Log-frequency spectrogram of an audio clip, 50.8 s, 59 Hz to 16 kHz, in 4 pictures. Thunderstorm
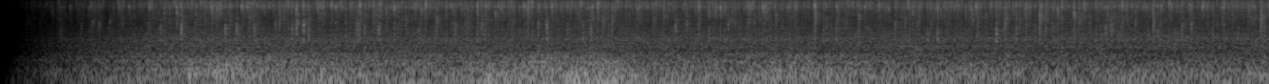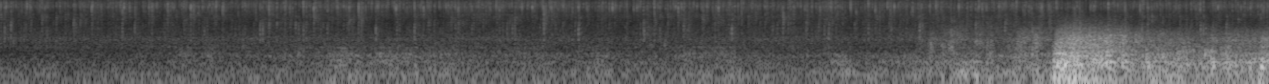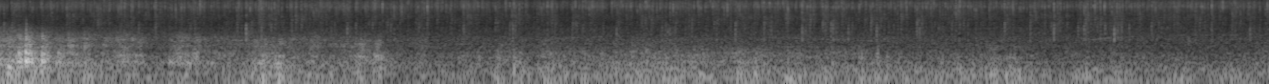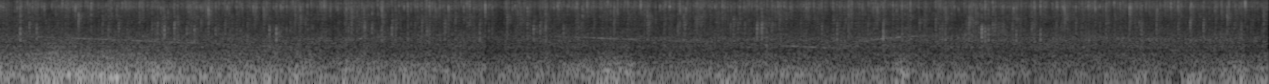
14.4 42.3

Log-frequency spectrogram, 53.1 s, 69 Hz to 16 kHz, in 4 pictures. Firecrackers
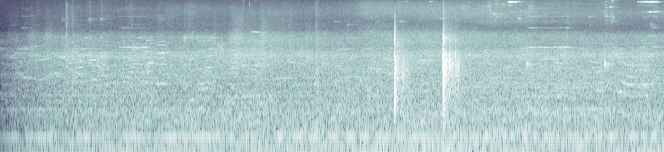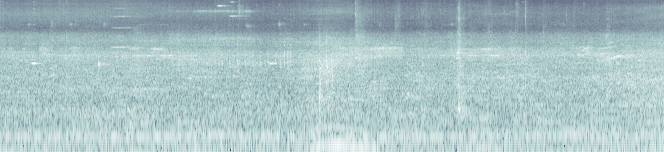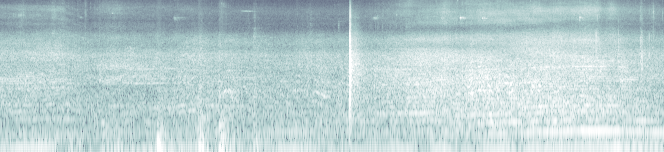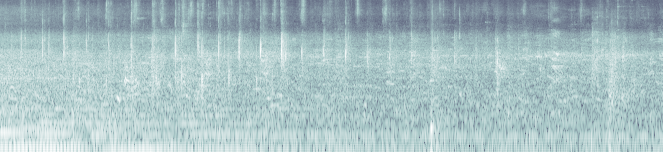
7.6 10.6, 19.0 20.7, 33.4 35.5, 51.7 52.4

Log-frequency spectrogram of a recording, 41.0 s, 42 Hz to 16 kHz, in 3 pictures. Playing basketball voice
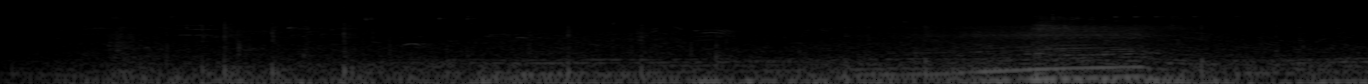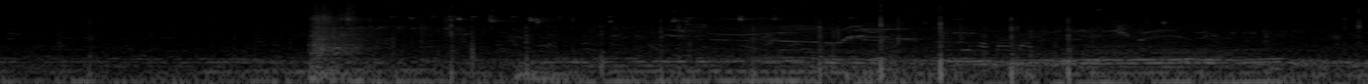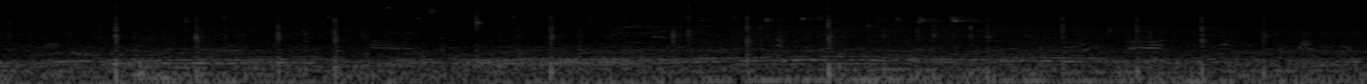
16.8 33.2

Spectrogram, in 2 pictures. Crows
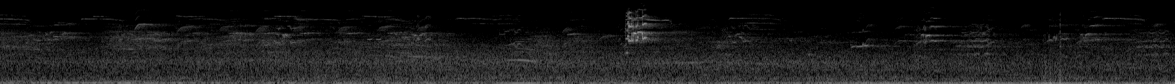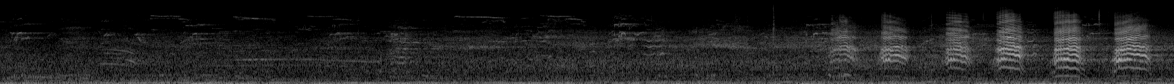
19.9 23.4

